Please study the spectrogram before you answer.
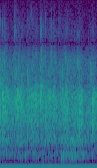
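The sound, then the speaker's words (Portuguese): Applause from a church audience during worship: dense, steady clapping of many hands, sustained and fairly faint for about two seconds. “Pode aplaudir ao Senhor porque ele merece.”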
